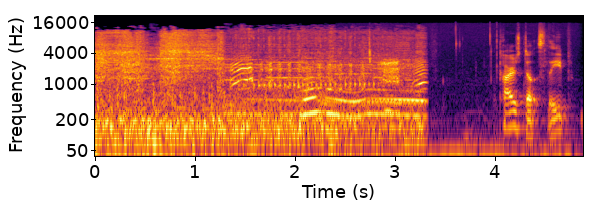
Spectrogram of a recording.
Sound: car 2 laughing

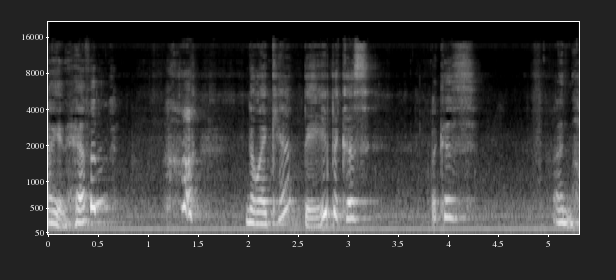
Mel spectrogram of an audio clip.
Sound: chuckle

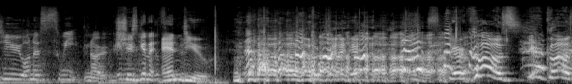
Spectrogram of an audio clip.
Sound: all laughing

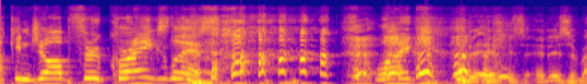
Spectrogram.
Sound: laughing

